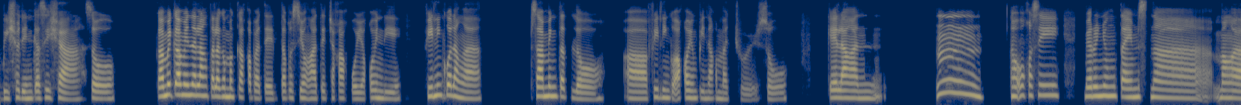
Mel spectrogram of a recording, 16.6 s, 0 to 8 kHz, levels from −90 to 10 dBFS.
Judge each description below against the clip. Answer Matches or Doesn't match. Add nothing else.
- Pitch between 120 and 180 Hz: Doesn't match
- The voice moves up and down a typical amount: Matches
